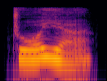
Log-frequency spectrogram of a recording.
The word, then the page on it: 着眼: zhuó yǎn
